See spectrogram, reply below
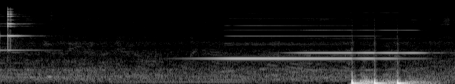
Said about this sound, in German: Die Musik wird leise gedreht. Sie möchte offensichtlich etwas verkünden und tippt mit einem Löffel an ihr Sektglas.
